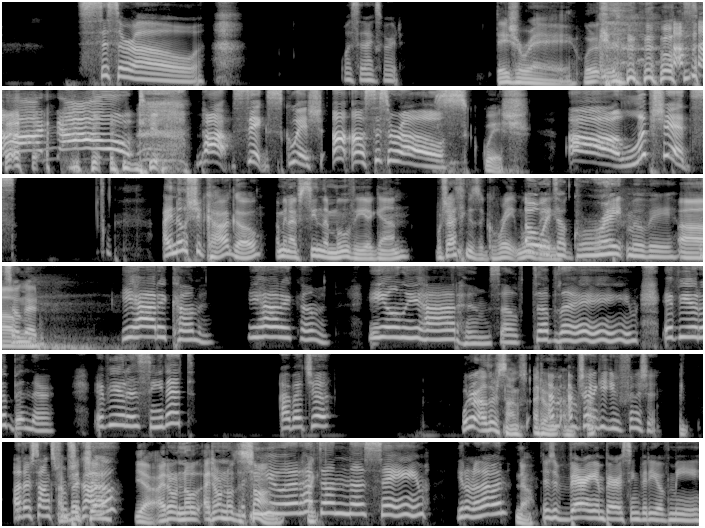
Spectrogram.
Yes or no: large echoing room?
no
